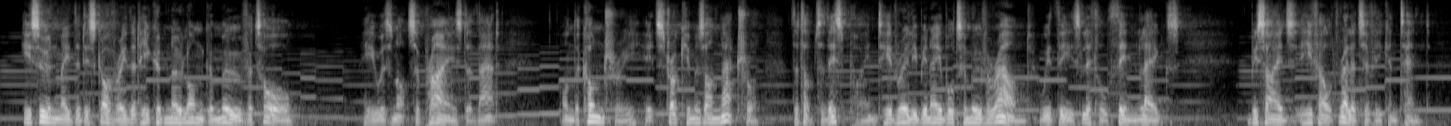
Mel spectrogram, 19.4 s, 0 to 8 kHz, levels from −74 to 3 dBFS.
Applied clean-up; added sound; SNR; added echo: none; Wind instrument, woodwind instrument; 19 dB; reverberation time 1.2 s.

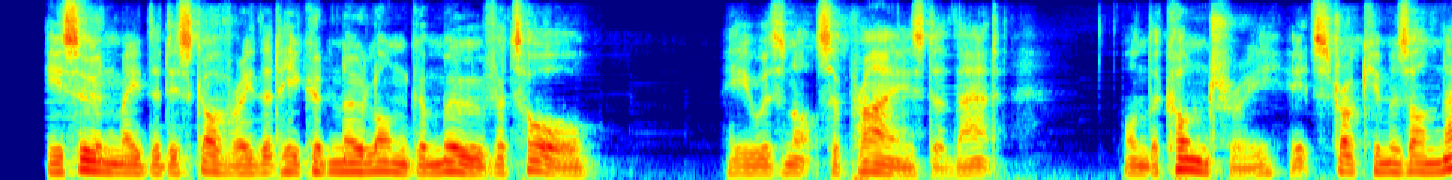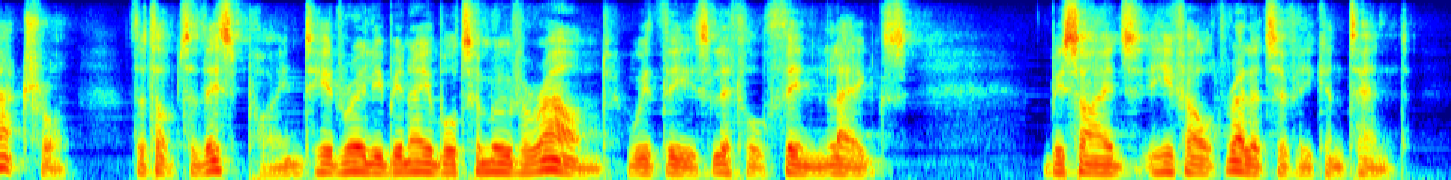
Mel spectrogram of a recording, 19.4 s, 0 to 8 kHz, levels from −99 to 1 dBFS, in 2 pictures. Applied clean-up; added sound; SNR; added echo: neural mask model DeepFilterNet 3.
